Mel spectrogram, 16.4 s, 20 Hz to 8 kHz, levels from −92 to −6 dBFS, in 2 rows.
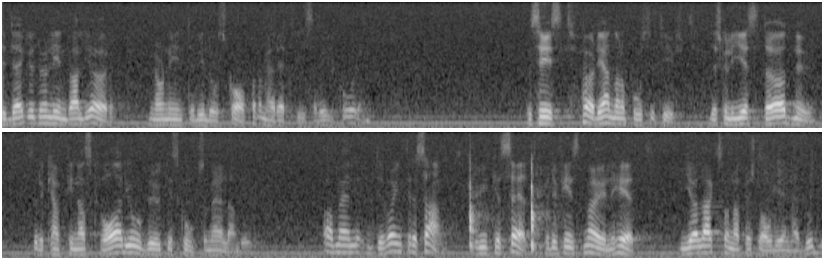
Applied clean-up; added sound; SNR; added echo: none; none; none; none.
